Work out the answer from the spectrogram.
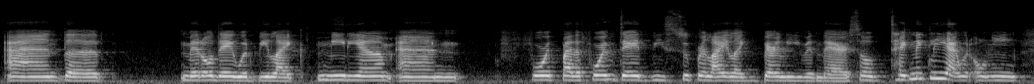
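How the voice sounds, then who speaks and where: A woman of about thirty chats to a camera in her bedroom, open and frank and full of casual fillers. Her voice sits at an ordinary middle pitch. The audio is a little dull, as if the highs were rolled off. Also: a bit bright. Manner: chatty, candid, many "like" fillers. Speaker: vlogger. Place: bedroom, indoors. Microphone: camera in front, head and shoulders.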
